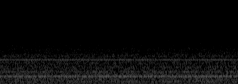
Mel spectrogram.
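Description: Faint steady room tone: a low hiss with a thin constant electrical hum, and no distinct sounds.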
